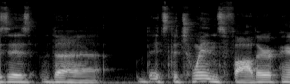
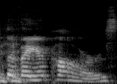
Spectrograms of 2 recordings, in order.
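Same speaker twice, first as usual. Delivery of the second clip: thick, laid-on Southern drawl; 10 semitones higher than usual. Imitating a movie character saying one word: Terry Joe voice. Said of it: "I sounded like Terry Joe when I said that".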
